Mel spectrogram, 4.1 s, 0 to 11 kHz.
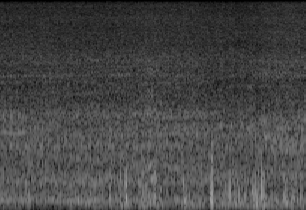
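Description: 2021 Jeep Wrangler Rubicon's 3.0-litre V6 EcoDiesel engine running steadily at low crawl speed, with a few sharp knocks, the loudest near three seconds in.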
